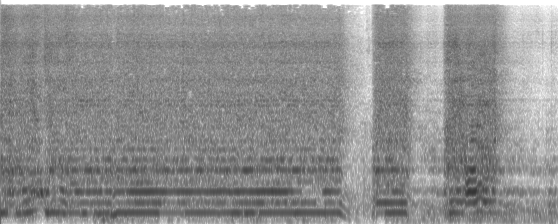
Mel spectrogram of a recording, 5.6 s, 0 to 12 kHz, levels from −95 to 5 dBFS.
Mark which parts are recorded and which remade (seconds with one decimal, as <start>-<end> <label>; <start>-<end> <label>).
0.0-0.7 remade; 0.7-4.1 recorded; 4.1-5.6 remade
